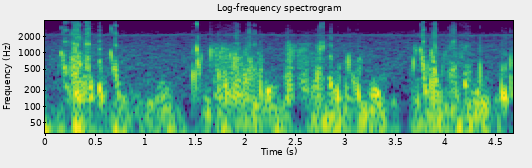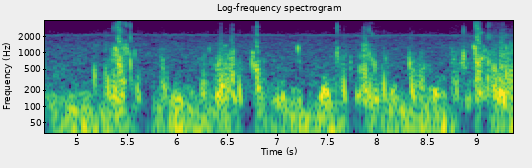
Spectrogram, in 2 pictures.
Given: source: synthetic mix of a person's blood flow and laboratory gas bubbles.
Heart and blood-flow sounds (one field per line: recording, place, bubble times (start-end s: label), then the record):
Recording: Doppler ultrasound of blood flow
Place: precordium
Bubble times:
0.13-0.79 s: bubbles
1.45-2.20 s: bubbles
2.38-3.19 s: bubbles
3.66-4.27 s: bubbles
4.32-4.39 s: bubbles
4.54-4.72 s: bubbles
5.14-5.65 s: bubbles
5.81-5.92 s: bubbles
6.21-6.90 s: bubbles
7.17-7.25 s: bubbles
7.56-8.12 s: bubbles
8.30-8.50 s: bubbles
8.72-9.37 s: bubbles
From the record:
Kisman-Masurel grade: 343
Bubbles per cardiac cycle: rolling drumbeat, 9 or more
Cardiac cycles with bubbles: 100%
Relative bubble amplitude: loud (0.450 to 0.775)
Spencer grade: 3 (all of the cardiac periods contain showers or single bubble signals, but not dominating or overriding the cardiac motion signals)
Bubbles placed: only in the low amplitude regions of the cardiac cycle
